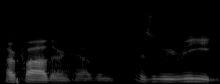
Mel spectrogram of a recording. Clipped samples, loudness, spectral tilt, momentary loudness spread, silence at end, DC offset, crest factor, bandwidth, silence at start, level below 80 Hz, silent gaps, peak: under 0.1%; -46 LUFS; -4.5 dB/octave; 19 LU; 0 s; under 0.1%; 20 dB; 13.5 kHz; 0.05 s; -84 dBFS; none; -28 dBFS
